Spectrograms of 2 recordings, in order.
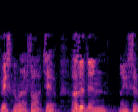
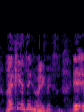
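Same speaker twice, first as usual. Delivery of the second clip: normal talking voice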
